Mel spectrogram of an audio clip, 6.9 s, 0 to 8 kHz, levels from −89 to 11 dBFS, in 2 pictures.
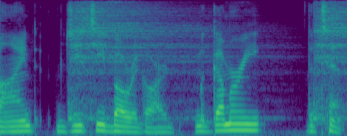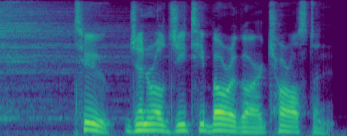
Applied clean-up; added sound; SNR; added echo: none; Crash cymbal; 18 dB; none.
